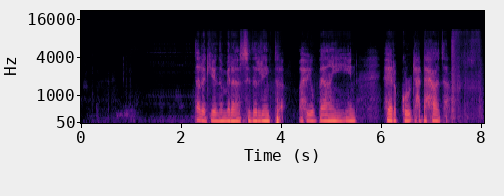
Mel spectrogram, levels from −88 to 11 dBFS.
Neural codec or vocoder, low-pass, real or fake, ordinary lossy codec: codec, 16 kHz in and 24 kHz out, 0.8 kbps, FocalCodec, streaming, 65536 codes; 10.8 kHz; fake; none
